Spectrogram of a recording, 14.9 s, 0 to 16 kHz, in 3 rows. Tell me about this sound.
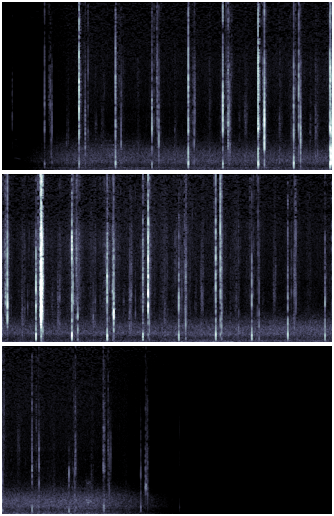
20 hn footstepsConcreteHH
High Heeled shoe footsteps on concrete walkway.
footsteps, concrete, high-heeled-shoe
